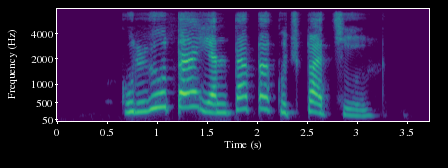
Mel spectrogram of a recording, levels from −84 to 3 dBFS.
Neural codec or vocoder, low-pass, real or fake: codec, 32 kHz, 1.9 kbps, SNAC; 7.2 kHz; fake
